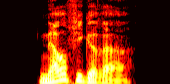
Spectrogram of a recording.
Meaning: inflection of nervig: 1. strong/mixed nominative masculine singular comparative degree 2. strong genitive/dative feminine singular comparative degree 3. strong genitive plural comparative degree
- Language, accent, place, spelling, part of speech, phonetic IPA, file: German, Germany, Berlin, nervigerer, adjective, [ˈnɛʁfɪɡəʁɐ], De-nervigerer.ogg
